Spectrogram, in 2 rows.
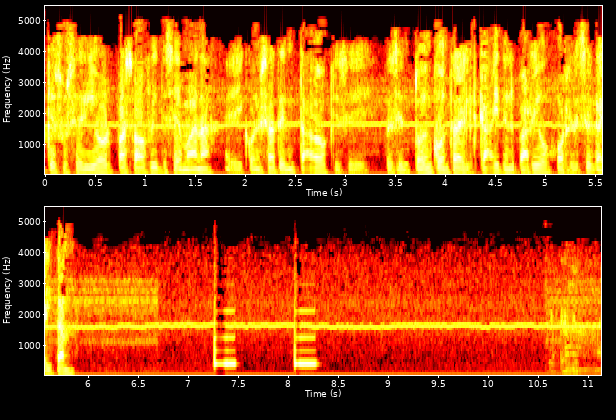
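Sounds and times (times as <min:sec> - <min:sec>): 
speech: 0:00.0 - 0:06.0
low steady hum: 0:00.0 - 0:11.1
busy tone on a phone line after a dropped call: 0:07.2 - 0:08.4.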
